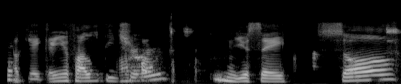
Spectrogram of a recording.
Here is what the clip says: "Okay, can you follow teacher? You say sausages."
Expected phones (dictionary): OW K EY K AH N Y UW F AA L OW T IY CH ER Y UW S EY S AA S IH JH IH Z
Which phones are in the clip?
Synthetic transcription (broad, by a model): OW K EY K AH N Y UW F AA L OW T IY CH ER Y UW S EY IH S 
